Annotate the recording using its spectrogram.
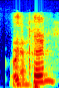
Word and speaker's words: Ripon: But that's Hereford, Inverness, Ripon. I don't know if I've just pronounced that right. – Ripon. – Yeah. Ripon.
